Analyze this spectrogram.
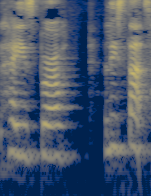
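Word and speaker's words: Happisburgh: and a half's drive in a place called hayesboro at least that's how it's pronounced it's actually spelled happysburg which of course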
